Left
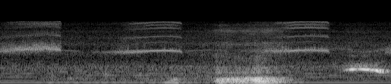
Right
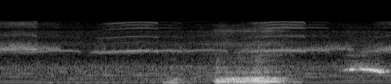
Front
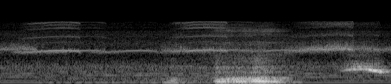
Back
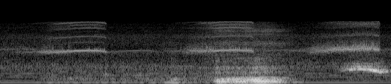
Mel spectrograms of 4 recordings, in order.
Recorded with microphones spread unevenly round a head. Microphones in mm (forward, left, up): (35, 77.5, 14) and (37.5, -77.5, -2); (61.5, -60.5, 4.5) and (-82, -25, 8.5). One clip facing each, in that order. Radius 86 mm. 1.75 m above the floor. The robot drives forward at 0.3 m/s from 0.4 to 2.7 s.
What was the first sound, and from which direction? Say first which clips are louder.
Snoring: left 2 dB, back 1 dB; 105° right.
